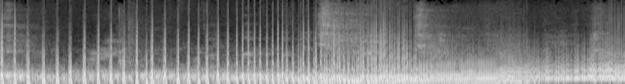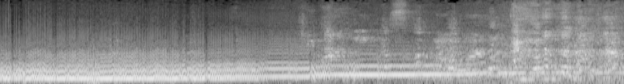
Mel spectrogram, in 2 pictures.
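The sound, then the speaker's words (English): Loud fart sound effects play in a continuous string: a rapid, buzzy sputter first, then drawn-out, wavering flatulent tones that slide up and down in pitch for several seconds. “I mean, I know my sermons are boring, but fart effects, I mean...”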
